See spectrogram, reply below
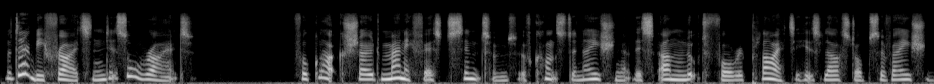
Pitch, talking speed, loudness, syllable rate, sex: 230 Hz, 140 wpm, -19 LUFS, 4.7 syllables/s, female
